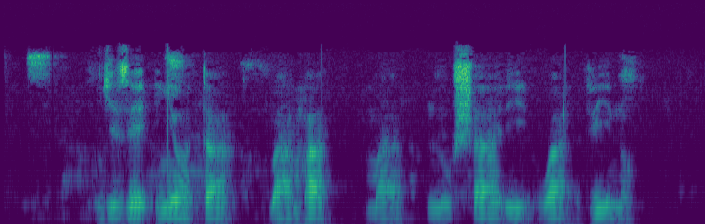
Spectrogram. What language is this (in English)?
Kinyarwanda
